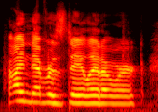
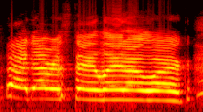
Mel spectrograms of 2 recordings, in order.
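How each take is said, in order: First: Said in the usual way. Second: High, loud, slow screamed refusal; hammed-up crying yell; mock shout. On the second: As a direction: yell it like a tantrum. Repeated yelled.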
